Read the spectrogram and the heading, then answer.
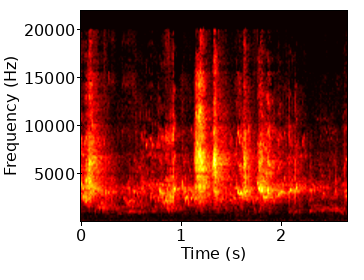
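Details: Budgerigars chirping in a busy, overlapping chatter of bright squawks and short twittering notes, with a few sharper high chirps standing out partway through.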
